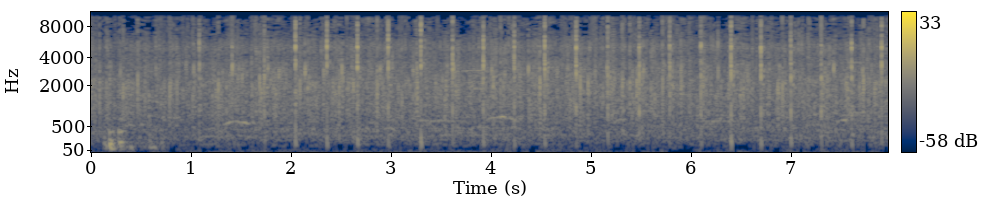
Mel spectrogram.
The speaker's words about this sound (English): you clap your hands unto the Lord? Give him that great praise here tonight.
